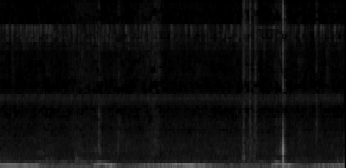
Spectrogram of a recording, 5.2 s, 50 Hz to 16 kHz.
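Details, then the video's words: Female spotted dove in red plumage with black neck collar, calling energetically at night, 'kuk 3' type: a falling coo, then a series of soft, rounded coos, with a sharp click near the end. "derkuku warna kuk 3, gacor di malam hari"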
